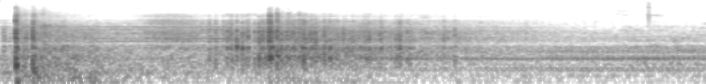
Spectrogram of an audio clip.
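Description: Aerial fireworks shells bursting. A loud boom comes just after the start, then a run of quicker bangs and crackling about two and a half to three seconds in, dying away into a lingering rumble.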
